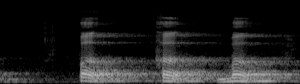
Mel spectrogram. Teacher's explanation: ओष्ठ्य मतलब दोनों ओंठ एक दूसरे को चिपकते हैं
